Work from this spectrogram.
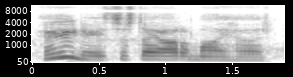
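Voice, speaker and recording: A woman puts on a cynical male smuggler for an audiobook. He sounds gruff and mellow, with a slangy, dismissive delivery. He is irritable and out for himself. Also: medium pitch, animated, moderate pace, dull audio, faint music behind, close to an everyday voice. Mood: grumbling. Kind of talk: dramatised audiobook reading.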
